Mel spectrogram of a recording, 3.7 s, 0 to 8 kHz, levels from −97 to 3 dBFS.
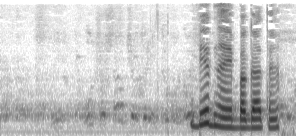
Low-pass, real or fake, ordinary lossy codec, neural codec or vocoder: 7.2 kHz; real; MP3, 32 kbps; none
